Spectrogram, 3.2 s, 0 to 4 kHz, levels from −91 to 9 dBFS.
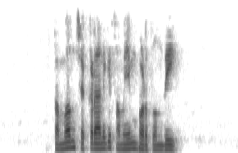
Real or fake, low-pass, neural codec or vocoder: real; 3.6 kHz; none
